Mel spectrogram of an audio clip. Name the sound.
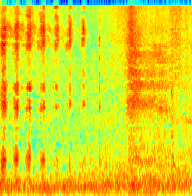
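car engine rumbling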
